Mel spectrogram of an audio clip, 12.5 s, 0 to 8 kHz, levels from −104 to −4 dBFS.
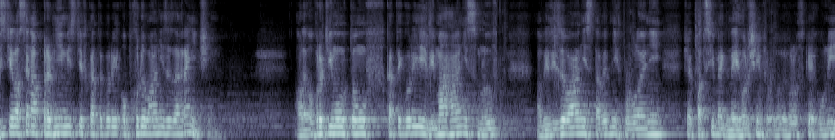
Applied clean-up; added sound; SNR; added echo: neural separator model SepFormer DNS4.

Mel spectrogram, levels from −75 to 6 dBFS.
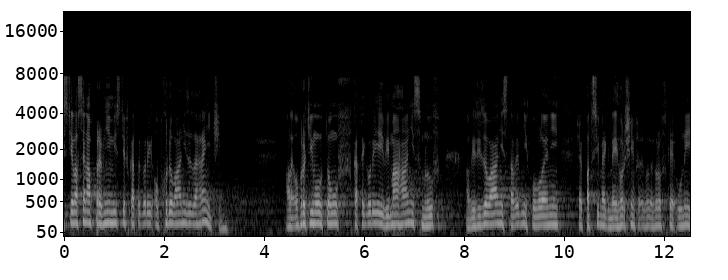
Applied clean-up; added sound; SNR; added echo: none; none; none; none.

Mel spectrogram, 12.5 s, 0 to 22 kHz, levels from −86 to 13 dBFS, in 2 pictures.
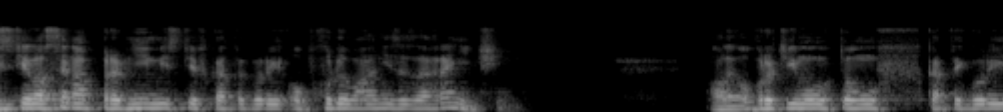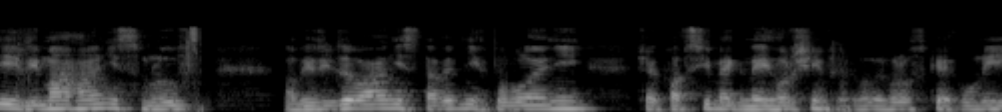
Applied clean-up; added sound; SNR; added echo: neural mask model DeepFilterNet 3.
